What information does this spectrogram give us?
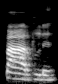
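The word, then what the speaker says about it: parlent: Here, our rule is that we don't pronounce the NT in the end. It's parle, marche, savent.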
